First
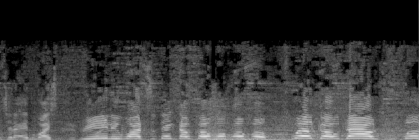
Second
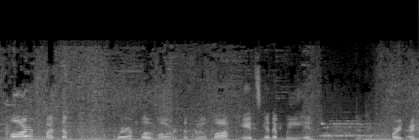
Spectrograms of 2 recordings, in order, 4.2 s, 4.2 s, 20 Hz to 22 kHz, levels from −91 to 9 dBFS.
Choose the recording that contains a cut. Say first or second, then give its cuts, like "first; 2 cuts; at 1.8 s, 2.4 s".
second; 1 cut; at 3.2 s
